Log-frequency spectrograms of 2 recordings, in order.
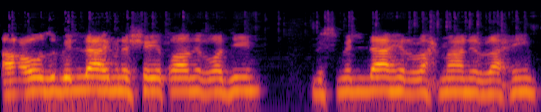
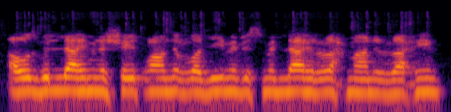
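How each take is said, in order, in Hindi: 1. दो वाक्यांशों के बीच एक विराम है। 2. दोनों वाक्यांश बिना विराम के एक साथ चलते हैं। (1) "यह है फसल कुल।" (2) "इसे कहते हैं वस्ल अव्वल"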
